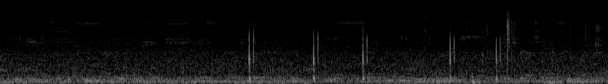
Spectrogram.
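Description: A tennis ball bouncing on a hard court: five faint, sharp taps about half a second to a second apart in the second half, over low outdoor background noise.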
